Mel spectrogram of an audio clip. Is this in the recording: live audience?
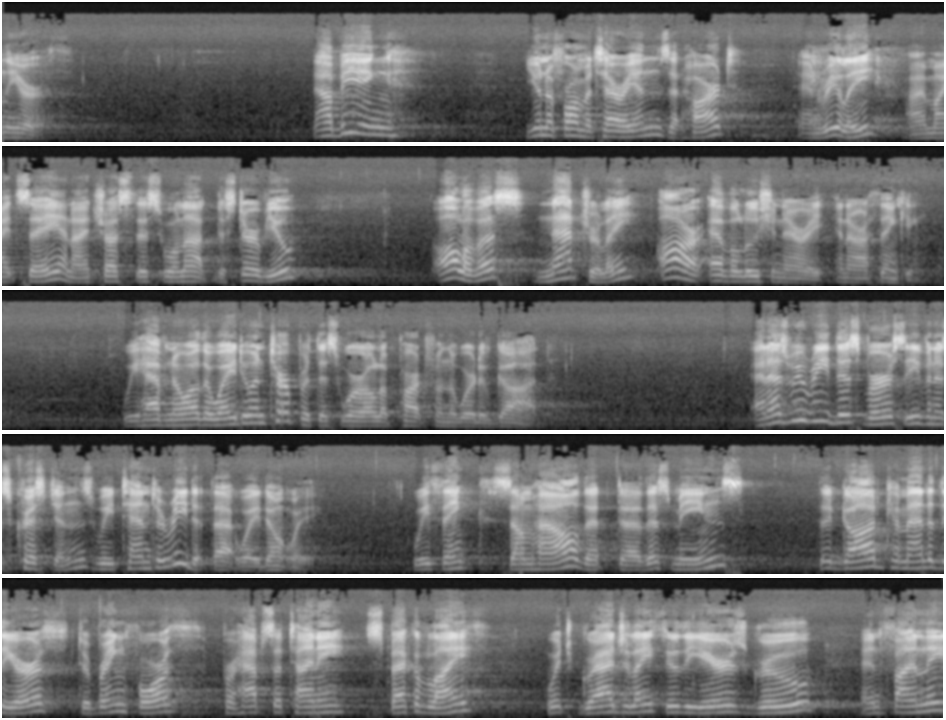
yes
